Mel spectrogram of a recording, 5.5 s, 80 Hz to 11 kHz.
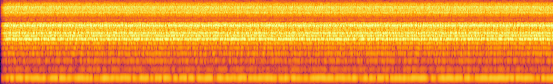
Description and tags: These were made for the upcoming Voyagers sequel due out in 2034.
cinematic, evil, foley, granular, space, synthesis, synthetic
